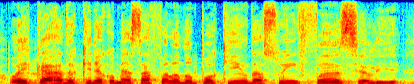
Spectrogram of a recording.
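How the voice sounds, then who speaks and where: A man's voice: high voice, rapid-fire, a little mellow, breathy edge. A man with a Brazilian accent hosting a TV interview, asking his guest friendly, prompting questions. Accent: Brazilian Portuguese. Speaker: TV interview host.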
